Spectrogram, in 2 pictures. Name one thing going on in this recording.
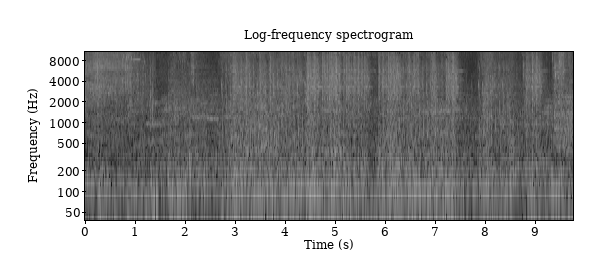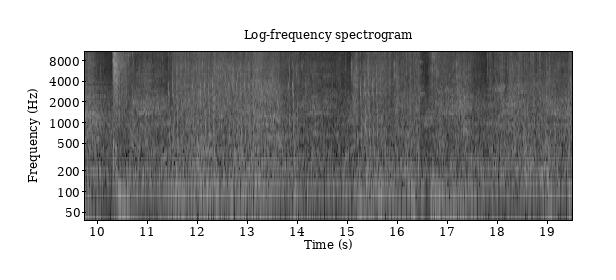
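Heavy gunfire blasts and roars in rapid bursts.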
